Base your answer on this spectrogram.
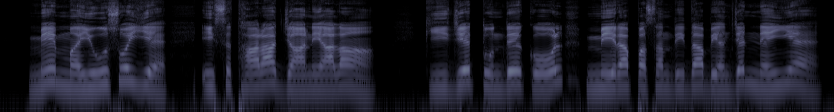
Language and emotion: Dogri, sad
